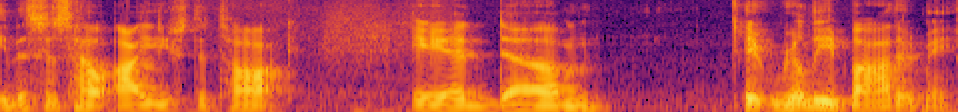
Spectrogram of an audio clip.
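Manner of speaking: usual speaking voice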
